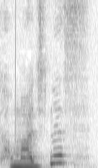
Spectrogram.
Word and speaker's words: homogeneous: So this is a word which can be pronounced in different ways, but I think the correct pronunciation is something like homogeneous.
